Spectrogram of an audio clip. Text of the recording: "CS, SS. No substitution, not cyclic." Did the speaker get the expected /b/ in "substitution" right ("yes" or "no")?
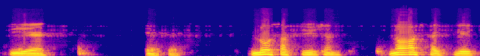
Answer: no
